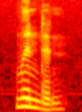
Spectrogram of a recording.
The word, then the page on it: linden: American English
